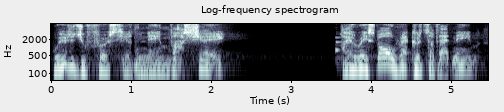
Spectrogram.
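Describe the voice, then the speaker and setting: A man playing an anxious, desperate prisoner in a video game, pleading in a halting, urgent way. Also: fairly low pitch, big pitch swings, vocal fry, bright, forceful tone, breathy edge, long reverb tail, exaggerated voice. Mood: shaken, pleading.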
